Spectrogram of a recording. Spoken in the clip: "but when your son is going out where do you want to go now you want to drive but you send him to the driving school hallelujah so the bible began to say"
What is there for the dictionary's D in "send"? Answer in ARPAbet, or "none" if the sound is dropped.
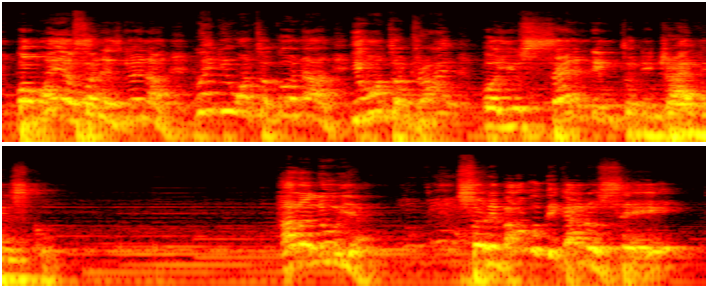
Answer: D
